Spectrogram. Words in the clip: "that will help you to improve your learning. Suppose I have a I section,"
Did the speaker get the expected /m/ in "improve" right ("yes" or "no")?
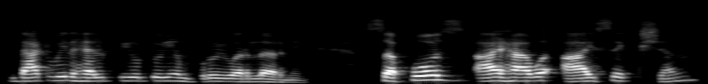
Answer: yes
